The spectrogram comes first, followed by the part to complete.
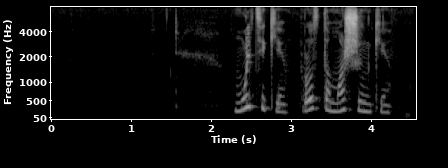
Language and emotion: Russian, positive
